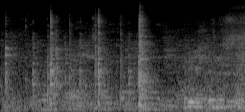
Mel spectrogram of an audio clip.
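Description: Light clatter at a chip-shop serving counter: four sharp clicks and knocks about half a second apart, as plates of fries are brought out.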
